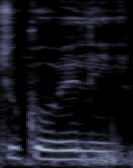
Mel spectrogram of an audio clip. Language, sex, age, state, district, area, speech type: Bodo, male, 18-30, Assam, Udalguri, urban, spontaneous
